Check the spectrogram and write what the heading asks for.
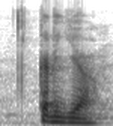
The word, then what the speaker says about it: क्रिया: इनका शुद्ध उच्चारण क्या है आज हम आपको बताएंगे। पहला शब्द है क्रिया।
